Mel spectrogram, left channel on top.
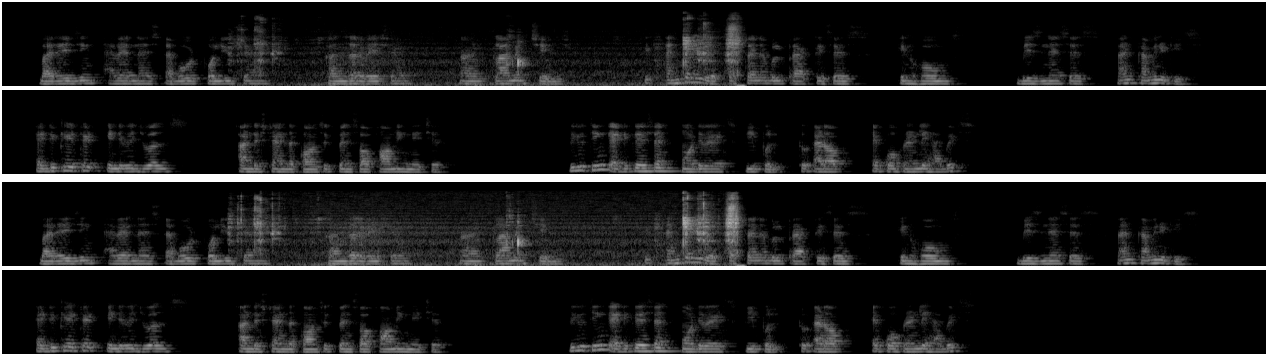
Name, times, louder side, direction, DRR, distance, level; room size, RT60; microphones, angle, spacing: voice 1, 0.4-2.7 3.2-4.1 4.6-5.7 6.4-8.7 9.0-9.6 10.1-12.0 13.0-14.5 15.0-17.1 18.3-21.1 21.3-22.4, right 1 dB, 5° left, 2.4 m, -39 dB
sound 1, 2.3-7.4, right 9 dB, 50° right, 0.7 m, -33 dB
8.0 x 3.6 x 3.9 m
head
